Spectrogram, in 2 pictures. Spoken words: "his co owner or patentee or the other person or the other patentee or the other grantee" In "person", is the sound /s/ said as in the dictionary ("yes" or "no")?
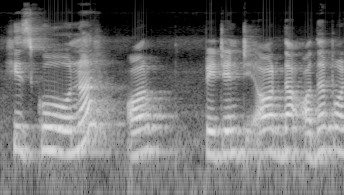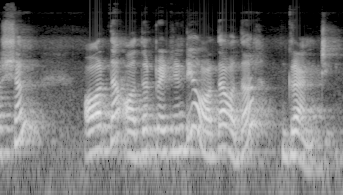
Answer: no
